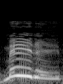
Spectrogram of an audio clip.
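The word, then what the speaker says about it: mayday (μηδέ): Almost sounds like mayday. Mayday, mayday. M long E D E.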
